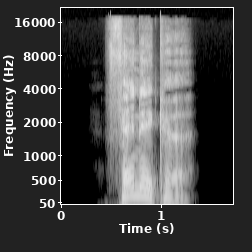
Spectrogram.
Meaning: nominative/accusative/genitive plural of Fennek
- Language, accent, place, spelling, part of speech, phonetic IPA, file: German, Germany, Berlin, Fenneke, noun, [ˈfɛnɛkə], De-Fenneke.ogg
